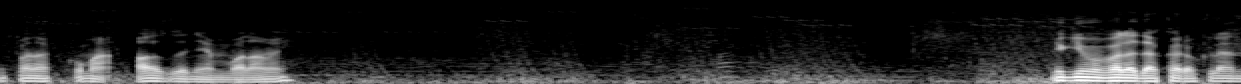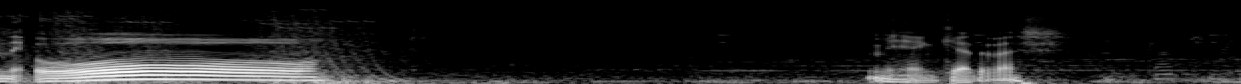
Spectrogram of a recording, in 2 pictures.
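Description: A young man talks with animation close to a microphone, in short bursts with long pauses.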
